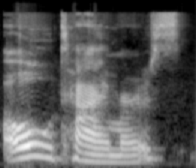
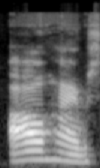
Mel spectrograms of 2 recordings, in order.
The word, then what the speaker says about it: Alzheimer's: was talking and I said all um all oldtimers. We was talk and then the nurse said what did you say? I said the person has oldtimers and she said Alzheimer's.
